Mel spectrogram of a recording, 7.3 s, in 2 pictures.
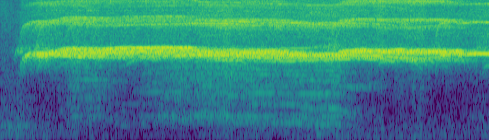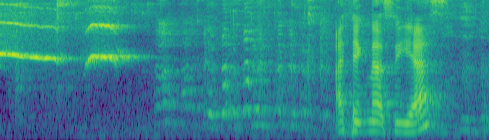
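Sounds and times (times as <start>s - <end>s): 
audience whistling in response: 0.2s - 4.8s
laughter: 4.8s - 6.4s, 7.0s - 7.3s
speech: 6.2s - 7.0s.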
